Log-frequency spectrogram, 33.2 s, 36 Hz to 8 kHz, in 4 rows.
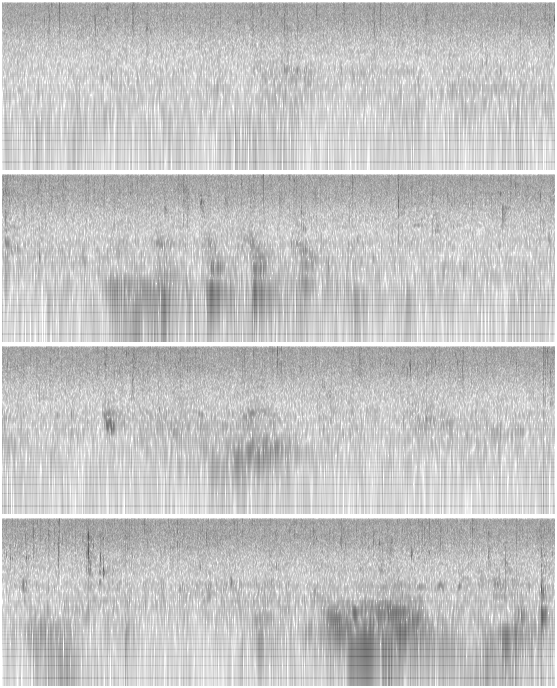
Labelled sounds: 11.9	12.2	humpback whale, 0.78 to 1.1 kHz

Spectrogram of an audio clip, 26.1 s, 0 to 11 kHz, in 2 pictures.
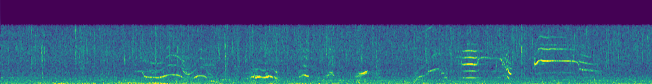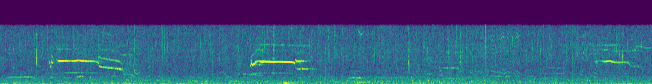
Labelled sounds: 2.7	4.3	killer whale, northern resident, G clan, 0.78 to 3.9 kHz
5.0	5.5	killer whale, northern resident, G clan, 0.81 to 2.2 kHz
7.1	7.4	killer whale, northern resident, G clan, 1.0 to 1.8 kHz
8.3	9.9	killer whale, northern resident, G clan, 0.78 to 4.4 kHz
10.7	12.0	killer whale, northern resident, G clan, 1.5 to 6.3 kHz
13.2	13.7	killer whale, northern resident, G clan, 0.84 to 1.0 kHz
14.1	15.7	killer whale, northern resident, G clan, 1.1 to 4.8 kHz
18.0	19.3	killer whale, northern resident, G clan, 1.2 to 5.2 kHz
20.0	20.3	killer whale, northern resident, G clan, 0.78 to 1.8 kHz
21.8	23.3	killer whale, northern resident, G clan, 0.97 to 2.2 kHz
24.1	24.4	killer whale, northern resident, G clan, 1.4 to 1.5 kHz
24.9	26.0	killer whale, northern resident, G clan, 2.2 to 5.2 kHz

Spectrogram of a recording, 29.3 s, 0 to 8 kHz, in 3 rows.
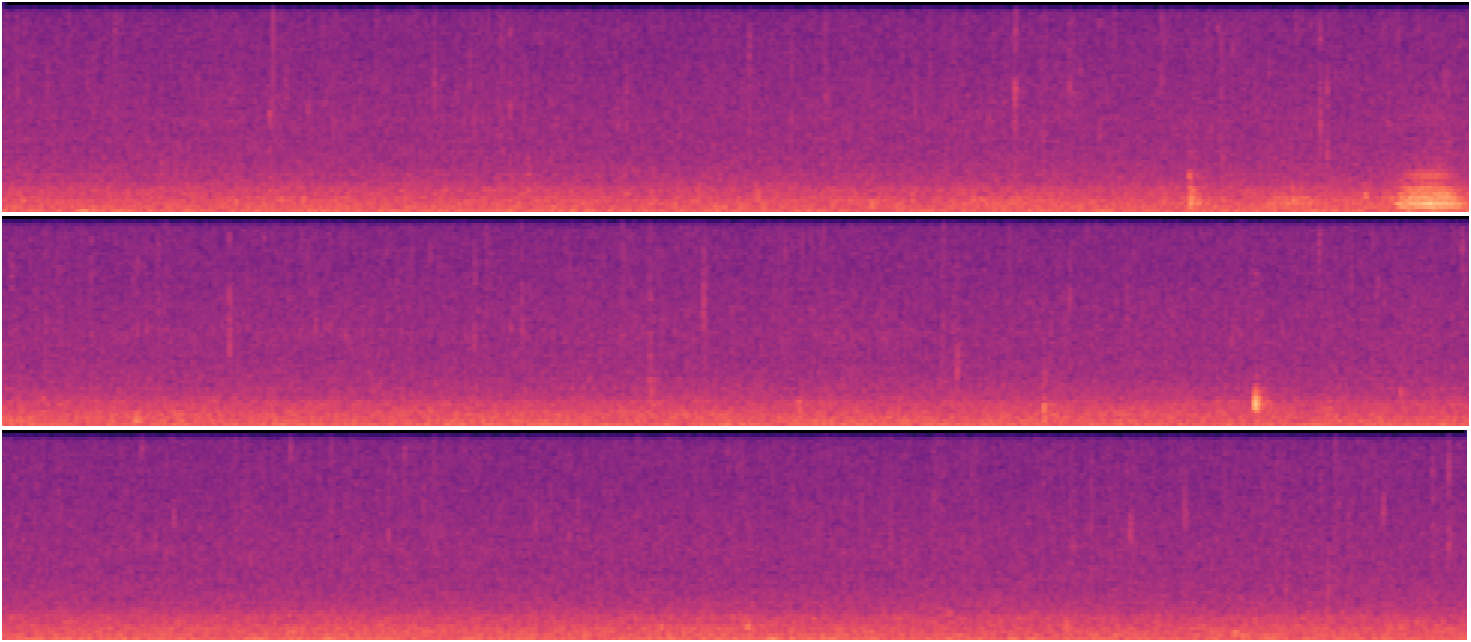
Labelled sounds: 9.3	9.7	croaking sound likely from a nearby submerged object, 1.3 to 1.6 kHz

